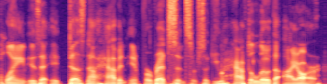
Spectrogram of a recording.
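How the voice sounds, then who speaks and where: A man talks through a flight combat game for his stream, speaking from a home desk setup. His voice sits low and comes across smooth and resonant, with a dry, close sound. He rambles loosely, filling gaps with "uh" and "you know" and letting a swear slip out. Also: normal speed, dry recording. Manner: rambling, with frequent fillers and casual swearing. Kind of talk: casual gameplay explanation on a live stream. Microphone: desk microphone through a mixer.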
